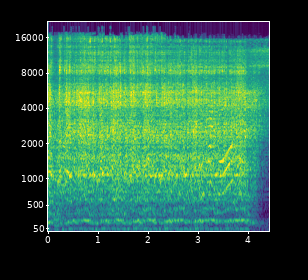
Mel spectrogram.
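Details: Former Navy patrol boat engine, condition unknown, first crank attempt: steady, even starter churning with a rhythmic pulse about three to four per second that never catches; cranks but won't start.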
